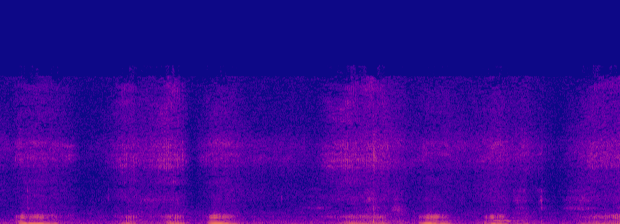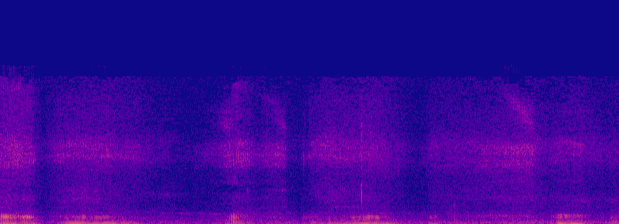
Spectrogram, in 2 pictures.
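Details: Female dog snoring with her eyes open: rapid snorting, wheezy breaths in short repeated bursts through nose and throat; noisy snoring.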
